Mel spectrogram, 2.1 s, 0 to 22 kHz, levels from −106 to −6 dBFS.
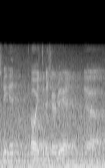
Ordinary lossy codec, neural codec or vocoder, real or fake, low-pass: none; none; real; 7.2 kHz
